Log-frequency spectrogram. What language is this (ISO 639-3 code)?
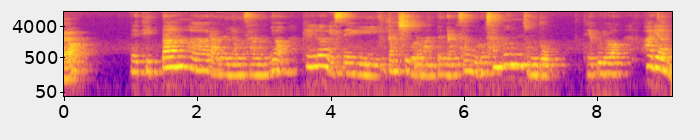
kor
